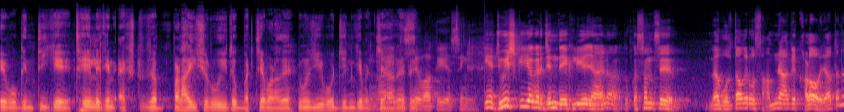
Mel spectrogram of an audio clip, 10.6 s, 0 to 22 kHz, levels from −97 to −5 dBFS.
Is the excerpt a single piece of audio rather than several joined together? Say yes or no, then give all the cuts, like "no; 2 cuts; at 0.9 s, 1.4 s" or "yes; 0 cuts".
no; 3 cuts; at 0.9 s, 3.7 s, 6.0 s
